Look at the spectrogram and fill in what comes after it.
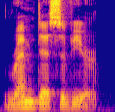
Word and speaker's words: remdesivir: Remdesivir. I actually did look that up and make sure I pronounced it correctly, so a little pat on my own back there.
